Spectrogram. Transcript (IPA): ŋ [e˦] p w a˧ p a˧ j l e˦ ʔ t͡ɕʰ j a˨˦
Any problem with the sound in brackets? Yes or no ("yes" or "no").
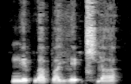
no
